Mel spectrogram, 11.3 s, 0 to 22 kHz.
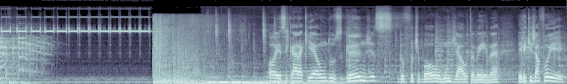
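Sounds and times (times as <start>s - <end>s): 
rapid regular beeping tones: 0.0s - 3.1s
bomb explosion sound effect: 3.1s - 7.1s
speech: 5.4s - 11.3s.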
